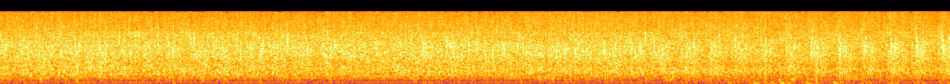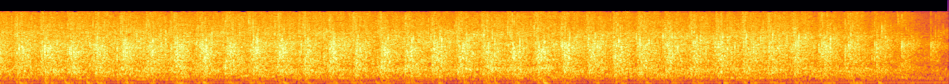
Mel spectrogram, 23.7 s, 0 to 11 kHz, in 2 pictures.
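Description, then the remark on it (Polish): Sustained audience applause for the regional ensemble Estrada Regionalna Równica, before its program marking 700 years of Ustroń: a dense, steady patter of many hands clapping at an even loudness for over twenty seconds, with a brief rhythmic swell toward the end before it tapers off. “Brawa dla nich i zapraszamy na program.”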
